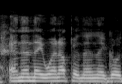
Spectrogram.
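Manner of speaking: ordinary delivery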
